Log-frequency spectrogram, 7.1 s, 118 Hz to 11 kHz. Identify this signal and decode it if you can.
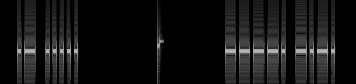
Morse code, heard as a keyed tone, about 17 wpm, 700 Hz. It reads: A 5 9 C
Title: Single-Letter Single-Number 17wpm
